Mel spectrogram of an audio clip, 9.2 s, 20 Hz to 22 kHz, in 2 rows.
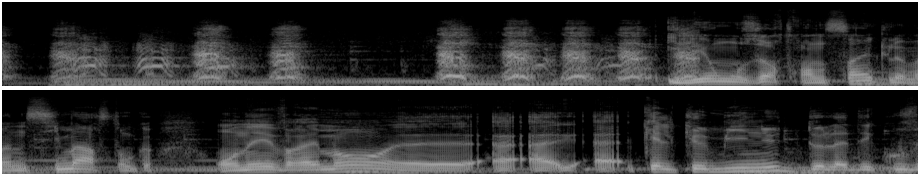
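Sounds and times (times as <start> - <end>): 
distant dogs barking in an emergency call recording: 0.0 - 3.8
speech: 3.4 - 9.1.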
